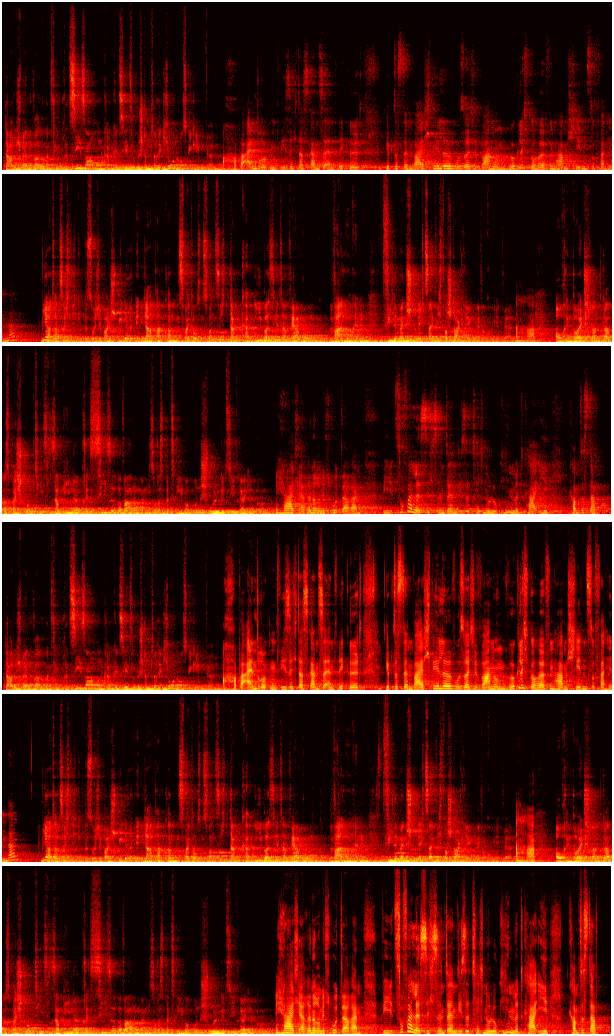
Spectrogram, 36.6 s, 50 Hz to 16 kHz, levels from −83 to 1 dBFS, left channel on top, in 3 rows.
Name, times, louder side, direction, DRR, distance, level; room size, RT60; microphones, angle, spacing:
voice 1, 0.1-4.4 13.0-22.5 22.9-29.9, equal, 15° left, 0 dB, 1.1 m, -28 dB
voice 2, 4.4-12.5 22.5-23.0 29.9-36.3, right 5 dB, 60° right, 13 dB, 0.5 m, -30 dB
Dog, 12.9-26.6, right 1 dB, 75° right, 0.9 m, -43 dB
14.5 x 13.0 x 4.3 m, 2.7 s
head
